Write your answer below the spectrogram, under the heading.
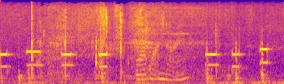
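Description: A series of short telephone keypad tones, about six or seven, come in two quick clusters with a pause between as a phone number is dialed to call a professional outfitter and guide, over a steady background hum and faint murmuring.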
